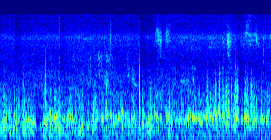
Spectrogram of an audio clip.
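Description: Wind buffeting the microphone: a steady, gusting rush.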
